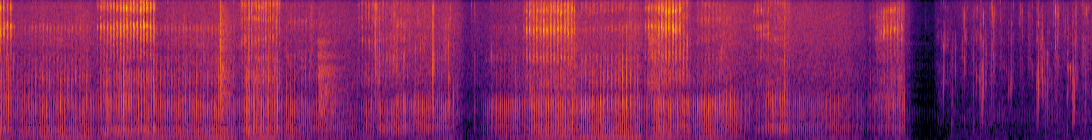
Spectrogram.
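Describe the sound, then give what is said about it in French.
A cat purring in an apartment, a steady rumbling rhythm of breaths in and out, loud and continuous for several seconds with brief pauses, no voices over it. “Ah, il y en a un qui ronronne là.”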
